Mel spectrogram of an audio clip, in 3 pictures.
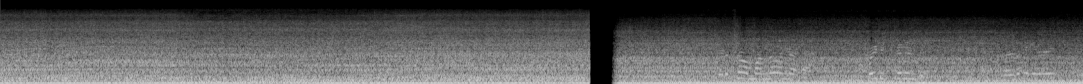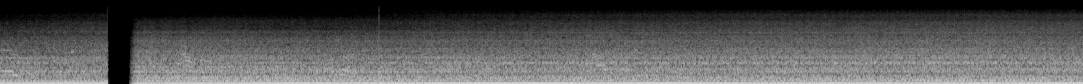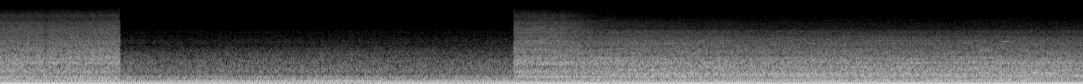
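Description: Motorboat engine running steadily while the boat travels at speed, mixed with wind rumble and rushing water from the hull. The noise breaks off for two very short gaps.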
